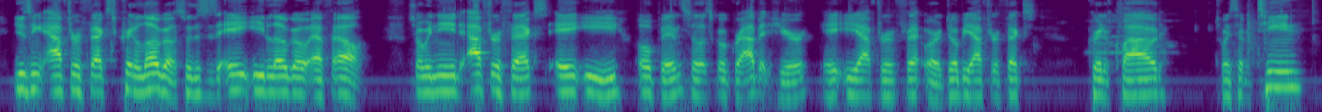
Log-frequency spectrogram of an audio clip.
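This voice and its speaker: Here is a plain, everyday voice, keeping fairly even intonation and a moderate pace. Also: man, medium pitch for a man, dry, close sound with no echo. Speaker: teacher. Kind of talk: tutorial.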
